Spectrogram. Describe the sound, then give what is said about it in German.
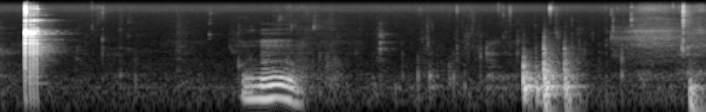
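Glasses clink together once in a bright toast, followed by quiet pauses, a few short murmured voices, and a faint fizzing hiss near the end. “Apropos, Prost. Ja, zischen wir uns mal ein.”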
